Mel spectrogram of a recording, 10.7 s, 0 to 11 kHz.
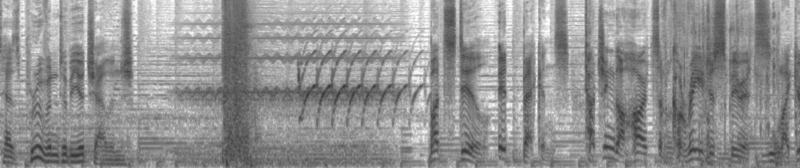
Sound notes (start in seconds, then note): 3.5 alarm beeps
